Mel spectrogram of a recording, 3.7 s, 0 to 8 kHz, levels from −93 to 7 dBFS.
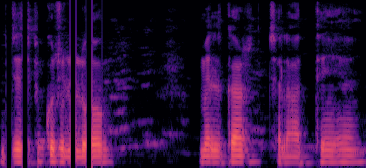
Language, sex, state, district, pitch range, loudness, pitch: Hindi, male, Uttar Pradesh, Hamirpur, 110-115 Hz, -30 LUFS, 110 Hz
